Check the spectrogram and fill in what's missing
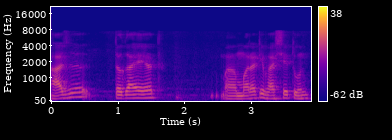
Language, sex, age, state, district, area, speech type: Marathi, male, 18-30, Maharashtra, Yavatmal, urban, spontaneous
